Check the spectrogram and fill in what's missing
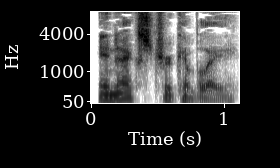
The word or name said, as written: inextricably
